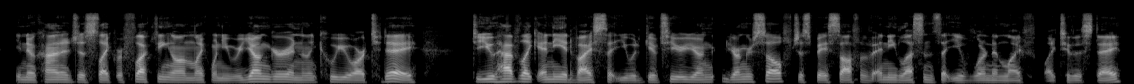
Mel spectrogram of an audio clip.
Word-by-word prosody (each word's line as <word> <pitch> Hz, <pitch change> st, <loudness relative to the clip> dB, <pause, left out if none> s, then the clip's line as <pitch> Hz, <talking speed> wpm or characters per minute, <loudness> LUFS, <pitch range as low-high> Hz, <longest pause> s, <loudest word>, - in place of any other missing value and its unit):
you 115 Hz, -, -12 dB
know, 110 Hz, -1 st, +1 dB
kinda 110 Hz, +1 st, +3 dB
just, 105 Hz, -, +1 dB
like, -, -, +2 dB
reflecting 115 Hz, -2 st, +1 dB
on, 105 Hz, -1 st, -1 dB
like, 105 Hz, 0 st, -3 dB
when 95 Hz, -1 st, -5 dB
you 95 Hz, -, -5 dB
were 95 Hz, -, -8 dB
younger 120 Hz, +2 st, +2 dB
and 110 Hz, -2 st, -2 dB
then, 105 Hz, -, -6 dB
like, 100 Hz, -, -10 dB
who 120 Hz, -, -10 dB
you 110 Hz, -2 st, -3 dB
are 100 Hz, 0 st, +1 dB
today, -, -, +3 dB, 0.5 s
do 120 Hz, -, 0 dB
you 125 Hz, +1 st, +4 dB
have, 130 Hz, +2 st, +4 dB
like, 130 Hz, -3 st, +1 dB
any 120 Hz, 0 st, +2 dB
advice 105 Hz, -1 st, +4 dB
that -, -, -5 dB
you 100 Hz, -, -10 dB
would 100 Hz, -1 st, -11 dB
give 105 Hz, -1 st, -3 dB
to 125 Hz, -, 0 dB
your 115 Hz, 0 st, 0 dB
young 110 Hz, -1 st, -2 dB
younger 120 Hz, -2 st, -4 dB
self, 130 Hz, +2 st, +2 dB
just -, -, -1 dB
based -, -, +2 dB
off -, -, -1 dB
of -, -, -13 dB
any 110 Hz, 0 st, -4 dB
lessons 100 Hz, 0 st, -1 dB
that -, -, -5 dB
you've 95 Hz, -2 st, -9 dB
learned 100 Hz, 0 st, -6 dB
in 95 Hz, -1 st, -9 dB
life, 95 Hz, -1 st, -7 dB
like, -, -, -9 dB
to -, -, -2 dB
this -, -, 0 dB
day? -, -, +1 dB
110 Hz, 260 wpm, -26 LUFS, 100-120 Hz, 0.5 s, you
